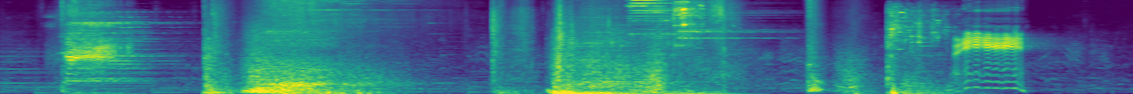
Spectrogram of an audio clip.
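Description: Magical chimes and whooshes ring out in a card game.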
